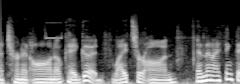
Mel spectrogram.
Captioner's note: bike beeps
